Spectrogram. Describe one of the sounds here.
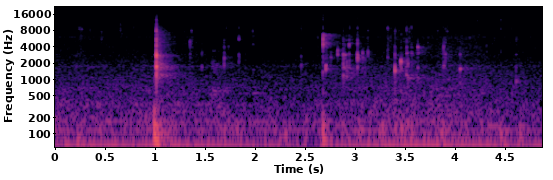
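A spatula stirs and scrapes against a glass bowl.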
